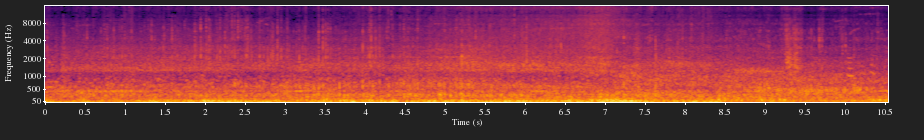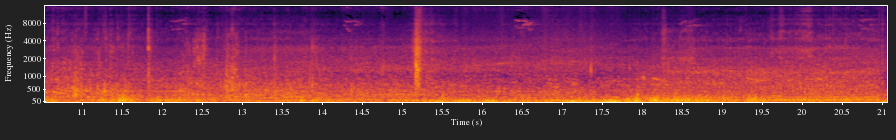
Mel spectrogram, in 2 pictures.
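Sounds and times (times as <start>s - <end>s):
wind rumble on microphone: 0.0s - 12.8s, 13.6s - 21.0s.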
